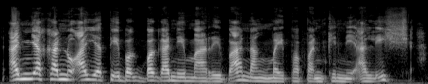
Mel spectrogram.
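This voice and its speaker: A woman's voice: on the low side, moderate pace, bright, forceful tone. An actress playing a sensible village woman who scolds a gossip in an Ilocano radio drama, earnest and reproving. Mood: puzzled.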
